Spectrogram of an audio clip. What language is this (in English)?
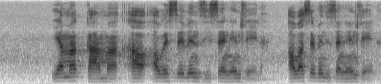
Zulu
